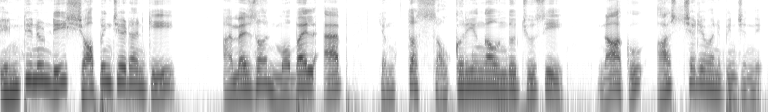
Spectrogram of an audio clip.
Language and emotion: Telugu, surprised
